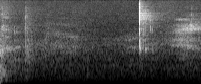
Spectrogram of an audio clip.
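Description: A single short, sharp click about one and a half seconds in, in a quiet pause between speech.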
